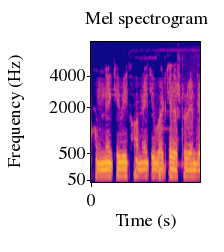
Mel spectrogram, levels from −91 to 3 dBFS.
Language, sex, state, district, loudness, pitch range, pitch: Hindi, male, Bihar, Jamui, -19 LUFS, 105-110 Hz, 105 Hz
